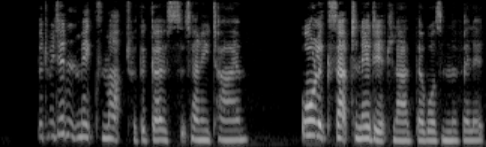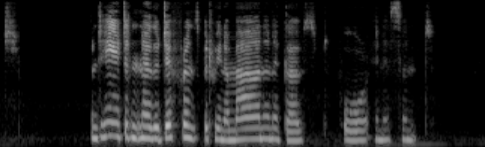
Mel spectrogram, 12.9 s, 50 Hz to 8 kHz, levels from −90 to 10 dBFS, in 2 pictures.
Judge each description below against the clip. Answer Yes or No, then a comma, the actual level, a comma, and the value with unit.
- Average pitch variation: Yes, average, 3.7 semitones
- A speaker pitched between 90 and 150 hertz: No, high, 210 Hz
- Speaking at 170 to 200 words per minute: No, average, 160 wpm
